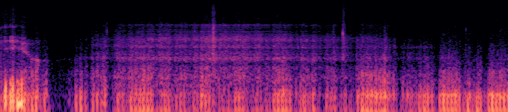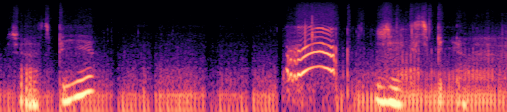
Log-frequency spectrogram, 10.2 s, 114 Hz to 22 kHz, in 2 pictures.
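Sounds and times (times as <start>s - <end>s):
cat purring while stretching: 0.0s - 10.1s
speech: 5.2s - 6.2s, 8.8s - 9.6s
cat drawn-out rising-and-falling squeaky vocal sound while stretching: 7.9s - 8.5s.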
